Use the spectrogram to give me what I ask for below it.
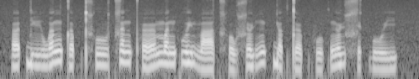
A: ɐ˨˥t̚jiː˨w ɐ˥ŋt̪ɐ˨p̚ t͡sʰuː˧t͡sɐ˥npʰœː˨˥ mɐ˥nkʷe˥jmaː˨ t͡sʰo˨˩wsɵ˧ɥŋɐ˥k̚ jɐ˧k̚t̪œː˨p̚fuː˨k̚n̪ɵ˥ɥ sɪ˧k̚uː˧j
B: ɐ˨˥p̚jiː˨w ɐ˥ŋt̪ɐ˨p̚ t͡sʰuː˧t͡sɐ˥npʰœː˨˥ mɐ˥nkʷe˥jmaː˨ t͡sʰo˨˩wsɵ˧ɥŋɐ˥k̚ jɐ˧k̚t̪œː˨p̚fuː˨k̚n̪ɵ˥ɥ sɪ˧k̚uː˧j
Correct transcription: A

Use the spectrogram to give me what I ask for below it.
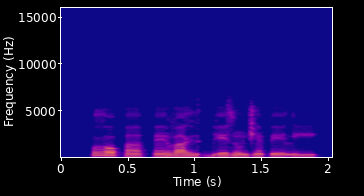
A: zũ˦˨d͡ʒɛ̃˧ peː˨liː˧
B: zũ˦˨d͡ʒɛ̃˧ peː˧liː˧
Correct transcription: A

